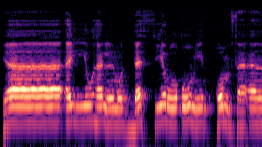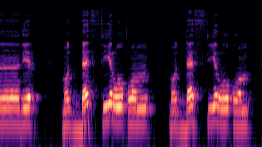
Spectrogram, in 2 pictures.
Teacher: So the ra becomes heavy because of the dhamma on it. So the ra is one of these letters where if you stop on it or if you continue, the rule might change.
